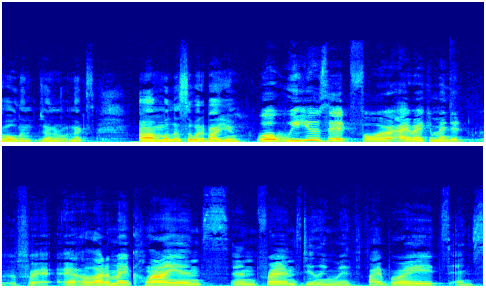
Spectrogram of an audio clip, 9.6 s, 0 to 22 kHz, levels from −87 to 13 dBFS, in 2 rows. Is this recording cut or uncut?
cut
